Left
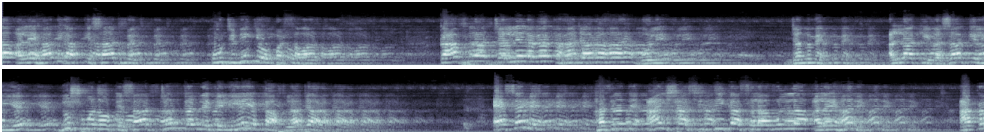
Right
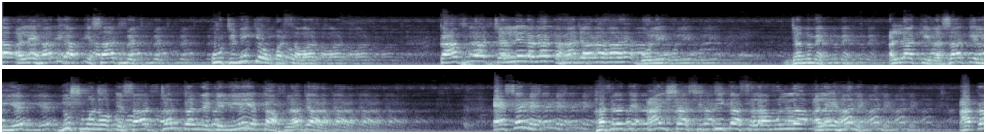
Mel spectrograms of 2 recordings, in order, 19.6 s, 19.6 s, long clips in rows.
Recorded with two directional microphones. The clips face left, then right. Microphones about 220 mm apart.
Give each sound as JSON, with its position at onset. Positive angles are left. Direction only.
{"t": 0.0, "sound": "a man's voice", "side_deg": -45}
{"t": 4.4, "sound": "a man's voice", "side_deg": -45}
{"t": 7.9, "sound": "a man's voice", "side_deg": -45}
{"t": 14.7, "sound": "a man's voice", "side_deg": -40}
